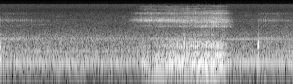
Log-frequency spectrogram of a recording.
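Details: A single harsh, rattling snore on one breath, with a steady room hum in the background; snoring.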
